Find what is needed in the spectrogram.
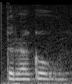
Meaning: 1. a dragoon (soldier of the mounted infantry) 2. the perennial herb tarragon 3. leaves of that plant, used as seasoning
- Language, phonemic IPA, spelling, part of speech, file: Swedish, /draˈɡuːn/, dragon, noun, Sv-dragon.ogg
